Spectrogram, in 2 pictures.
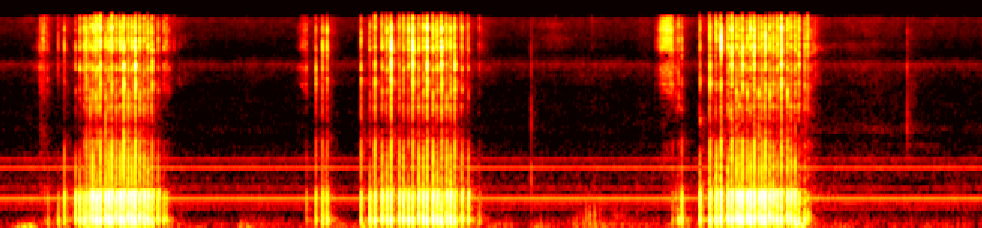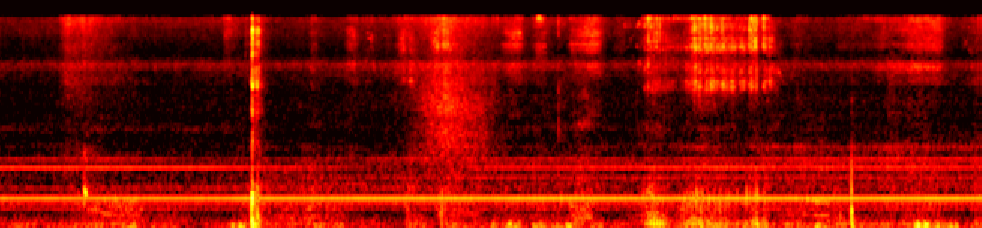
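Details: Cooper, a pet Chihuahua, snores indoors. Three loud, rough, buzzing snores rumble like a motor, spaced about two and a half seconds apart over the first seven seconds. Only soft breathing and faint small noises follow.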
